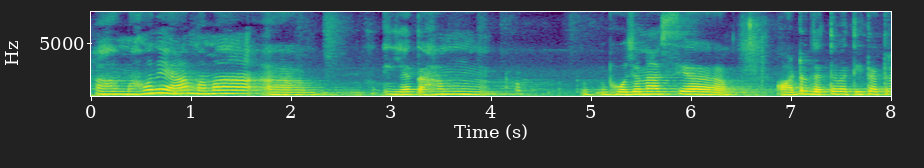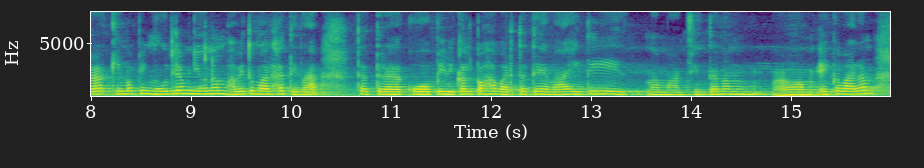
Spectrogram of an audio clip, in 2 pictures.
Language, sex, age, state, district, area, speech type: Sanskrit, female, 18-30, Telangana, Ranga Reddy, urban, spontaneous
